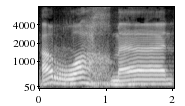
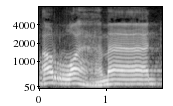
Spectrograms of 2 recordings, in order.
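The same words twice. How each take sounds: First: The middle consonant is a rough scraping kh. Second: The middle consonant is a light breathy h. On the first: "menjadi kha" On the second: "atau ha"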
